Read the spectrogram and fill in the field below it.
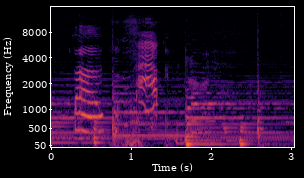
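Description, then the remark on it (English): A voice imitates a cat's meow, drawn-out wavering mews followed by a few shorter ones, fairly loud with no other talk. “Meow. Meow. Meow. Meow.”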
